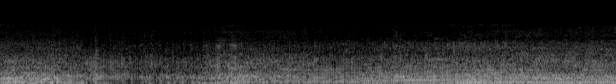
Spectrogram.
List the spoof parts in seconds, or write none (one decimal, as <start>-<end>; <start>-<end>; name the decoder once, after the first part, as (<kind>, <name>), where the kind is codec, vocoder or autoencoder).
0.4-1.4 (vocoder, Vocos); 2.6-3.6; 4.3-5.2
